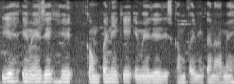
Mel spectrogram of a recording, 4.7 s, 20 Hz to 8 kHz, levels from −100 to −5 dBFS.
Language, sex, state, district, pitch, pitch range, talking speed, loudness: Hindi, male, Madhya Pradesh, Dhar, 110 Hz, 105-120 Hz, 165 wpm, -18 LUFS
